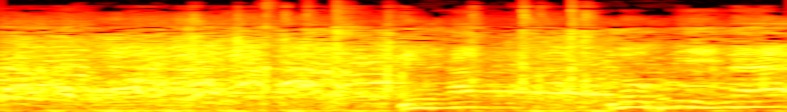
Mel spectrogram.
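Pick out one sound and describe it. A crowd cheers and chatters.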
